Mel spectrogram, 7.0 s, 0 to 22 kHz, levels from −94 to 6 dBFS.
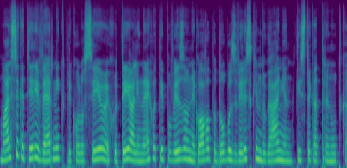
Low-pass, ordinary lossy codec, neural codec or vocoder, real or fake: none; none; codec, 44.1 kHz, 7.8 kbps, Pupu-Codec; fake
